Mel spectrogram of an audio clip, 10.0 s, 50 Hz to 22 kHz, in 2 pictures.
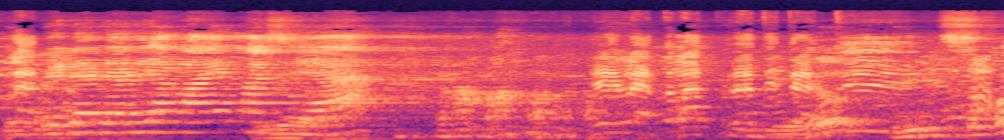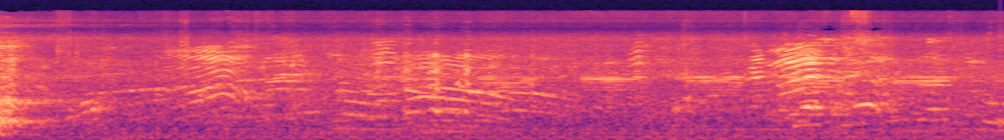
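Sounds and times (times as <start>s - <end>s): young voices chattering and calling: 0.0s - 10.0s.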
